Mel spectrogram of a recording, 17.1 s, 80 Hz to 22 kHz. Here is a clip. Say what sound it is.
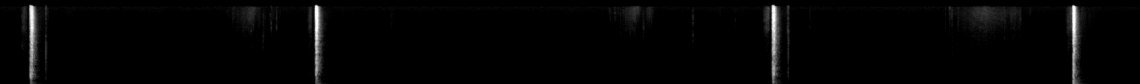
Throwing the notepad on to wood chair
Recording of the throwing a notepad on wood chair.
4 times throwing a notepad on wood chair.
With no reverb, close perspective. Recorded with AKG C3000
book, hit, impact, notebook, notepad, paper, script, wood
